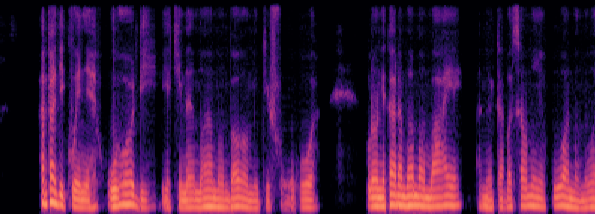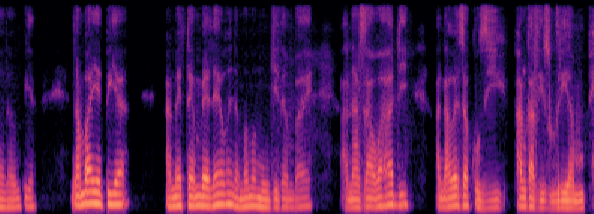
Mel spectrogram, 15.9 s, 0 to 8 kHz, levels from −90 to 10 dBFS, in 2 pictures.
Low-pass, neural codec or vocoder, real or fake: 7.2 kHz; codec, 16 kHz, 0.8 kbps, ZipCodec; fake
